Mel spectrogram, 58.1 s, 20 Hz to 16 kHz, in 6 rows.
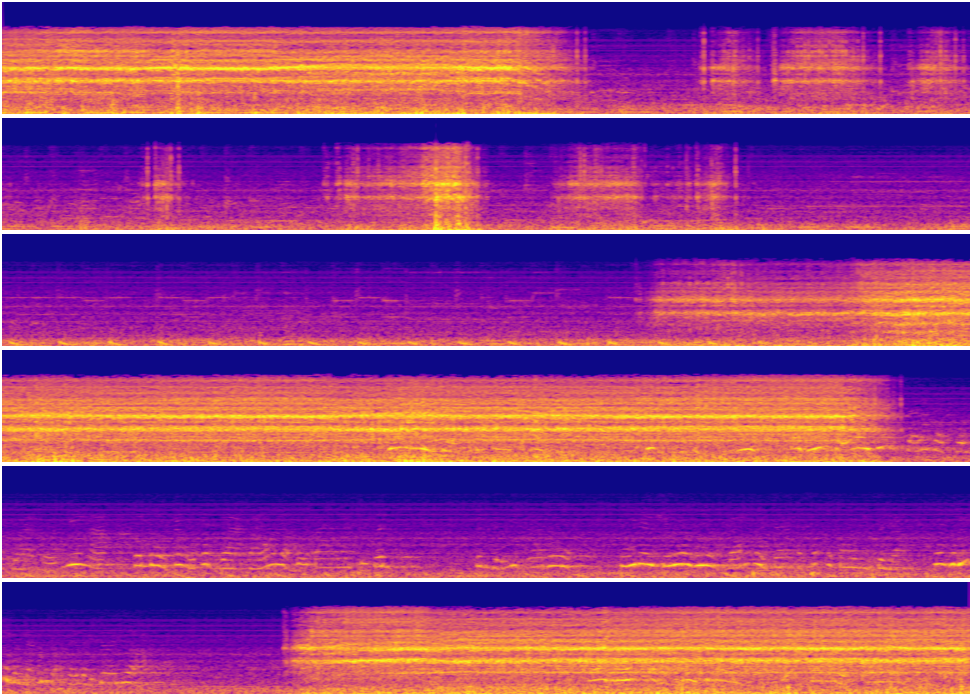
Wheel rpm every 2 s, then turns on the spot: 160, 160, 110, 10, 20, 10, 10, 10, 20, 0, 0, 0, 0, 60, 140, 160, 160, 160, 130, 0, 0, 0, 0, 0, 0, 30, 160, 160, 160.
none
